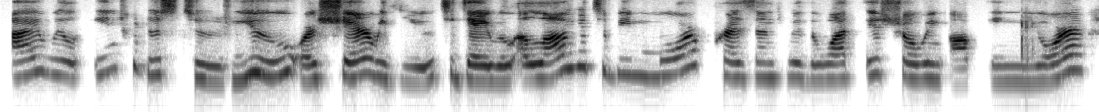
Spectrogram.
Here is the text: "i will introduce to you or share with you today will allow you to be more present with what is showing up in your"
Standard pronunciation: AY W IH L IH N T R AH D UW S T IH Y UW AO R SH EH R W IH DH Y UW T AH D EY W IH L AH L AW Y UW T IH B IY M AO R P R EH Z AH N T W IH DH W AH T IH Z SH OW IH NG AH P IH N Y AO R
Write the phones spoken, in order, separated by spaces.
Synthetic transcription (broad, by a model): AY W IH L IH N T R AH D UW S T IH Y UW AO R SH EH R W IH DH Y UW T AH D EY W IH L AH L AW Y UW T IH B IY M AO R P R EH Z AH N T W IH DH W AH T IH Z SH OW IH NG AH P IH N Y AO R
